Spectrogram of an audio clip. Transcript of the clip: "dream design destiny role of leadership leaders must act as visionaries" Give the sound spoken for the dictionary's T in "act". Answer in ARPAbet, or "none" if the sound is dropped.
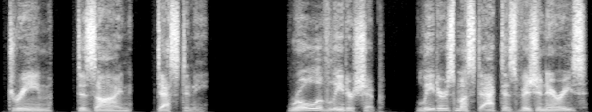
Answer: T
